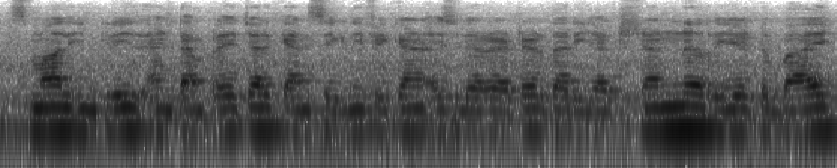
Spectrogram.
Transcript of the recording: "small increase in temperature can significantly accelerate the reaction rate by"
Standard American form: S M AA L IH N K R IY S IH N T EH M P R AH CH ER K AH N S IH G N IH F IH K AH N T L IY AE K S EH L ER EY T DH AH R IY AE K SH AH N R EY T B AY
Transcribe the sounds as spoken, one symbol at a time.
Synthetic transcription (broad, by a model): S M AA L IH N K R IY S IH N T EH M P R AH CH ER K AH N S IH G N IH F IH K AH N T IY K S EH L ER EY T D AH R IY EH K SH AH N R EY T B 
